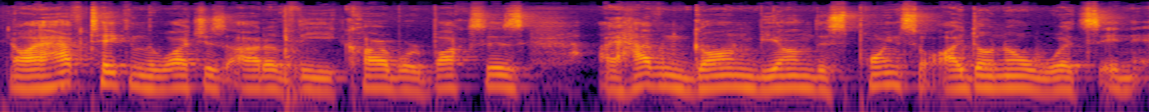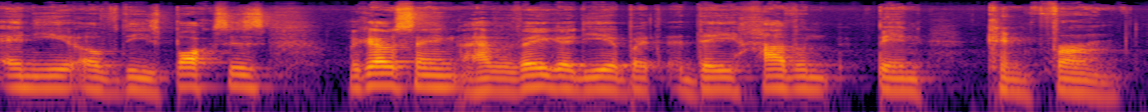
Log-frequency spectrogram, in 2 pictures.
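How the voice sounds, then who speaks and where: Casual vlog host, male, excitable and chatty, mid-range voice. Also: mid-range voice, moderate pace. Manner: enthusiastic, rambling, gushes over details. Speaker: watch reviewer, channel host.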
